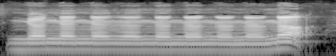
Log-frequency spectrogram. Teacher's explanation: When you say ing, the ing sound here, the back of your tongue, way back there, comes up and touches the back of your mouth, the beginning of your throat.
